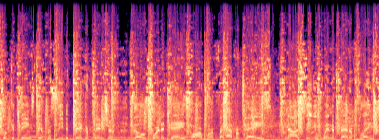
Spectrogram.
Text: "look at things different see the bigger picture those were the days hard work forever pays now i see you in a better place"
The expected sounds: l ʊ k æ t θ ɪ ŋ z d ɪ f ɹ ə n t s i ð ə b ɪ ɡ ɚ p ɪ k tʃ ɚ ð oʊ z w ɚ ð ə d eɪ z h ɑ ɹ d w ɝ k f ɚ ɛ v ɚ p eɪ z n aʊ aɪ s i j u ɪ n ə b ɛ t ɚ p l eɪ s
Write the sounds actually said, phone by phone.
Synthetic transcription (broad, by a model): l ʊ k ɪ t θ ɪ ŋ z d ɪ f ɹ ə n t s i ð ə b ɪ ɡ ɚ p ɪ k tʃ ɚ ð oʊ z w ɚ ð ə d eɪ z h ɑ ɹ d w ɝ k f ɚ ɛ v ɚ p eɪ z n aʊ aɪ s i j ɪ ɪ n ə b ɛ t ɚ p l eɪ s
